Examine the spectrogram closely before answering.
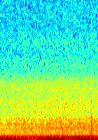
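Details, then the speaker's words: Engine with the lambda (oxygen) sensor disconnected, slightly warm, started and idling: smooth, constant low hum with no misses, stumbles or rpm swings; idle speed normal. "vamos ligar e vamos o que acontece é o motor ligou e a rotação está normal em torno de mrp-ii"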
